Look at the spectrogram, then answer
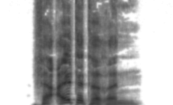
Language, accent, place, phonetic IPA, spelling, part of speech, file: German, Germany, Berlin, [fɛɐ̯ˈʔaltətəʁən], veralteteren, adjective, De-veralteteren.ogg
- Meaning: inflection of veraltet: 1. strong genitive masculine/neuter singular comparative degree 2. weak/mixed genitive/dative all-gender singular comparative degree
